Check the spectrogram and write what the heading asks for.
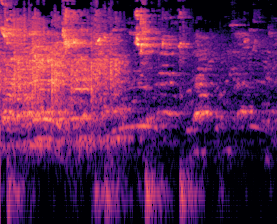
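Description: Basketball dribbled on a hardwood gym floor, a run of short low bounces, with indistinct voices calling out in the gym; the bouncing and voices thin out near the end.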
